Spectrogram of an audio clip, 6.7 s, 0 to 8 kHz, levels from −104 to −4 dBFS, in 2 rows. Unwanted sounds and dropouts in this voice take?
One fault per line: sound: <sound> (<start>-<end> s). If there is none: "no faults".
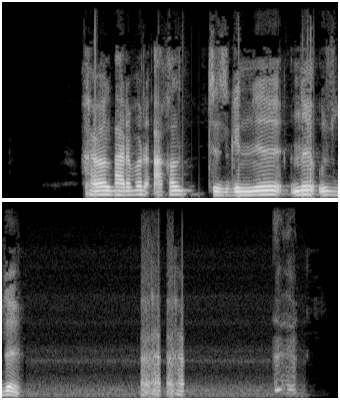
sound: laugh (4.7-5.2 s)
sound: throat clearing (6.1-6.3 s)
